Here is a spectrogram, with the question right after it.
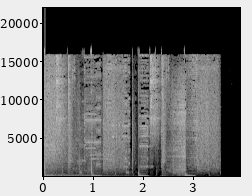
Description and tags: Radio Imaging Element
Sound Design Studio for Animation, GroundBIRD, Sheffield.
bed, bumper, imaging, radio, splitter, sting, wipe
